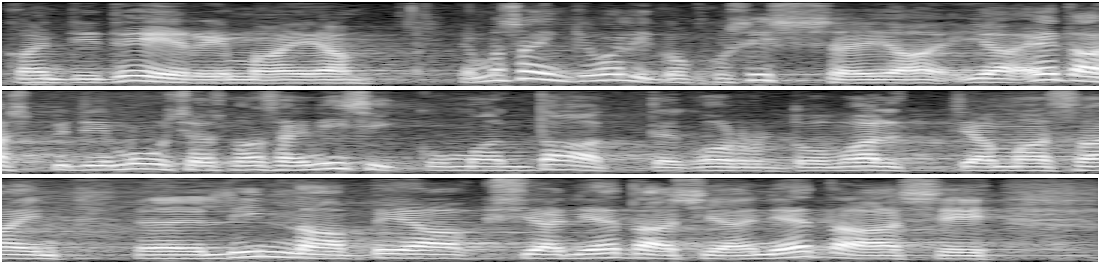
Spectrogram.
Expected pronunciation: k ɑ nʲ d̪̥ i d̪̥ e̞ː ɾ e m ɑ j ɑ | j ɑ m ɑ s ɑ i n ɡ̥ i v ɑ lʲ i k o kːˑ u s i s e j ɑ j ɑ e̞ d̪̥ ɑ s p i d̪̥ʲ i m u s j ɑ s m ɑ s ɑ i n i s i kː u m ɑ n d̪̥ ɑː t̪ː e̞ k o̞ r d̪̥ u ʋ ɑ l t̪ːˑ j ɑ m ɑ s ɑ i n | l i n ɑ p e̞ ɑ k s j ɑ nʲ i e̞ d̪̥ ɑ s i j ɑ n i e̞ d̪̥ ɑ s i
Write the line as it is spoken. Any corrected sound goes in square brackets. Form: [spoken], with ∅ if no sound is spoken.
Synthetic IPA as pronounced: k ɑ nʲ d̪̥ i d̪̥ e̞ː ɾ [i] m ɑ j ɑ | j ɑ m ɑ s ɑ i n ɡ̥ i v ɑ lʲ i k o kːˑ u s i [sː] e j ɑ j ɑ e̞ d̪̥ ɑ s p i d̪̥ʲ i m [uː] s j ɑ s m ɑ s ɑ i n i s i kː u m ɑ n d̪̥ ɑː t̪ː e̞ k o̞ r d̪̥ u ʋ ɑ l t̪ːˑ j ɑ m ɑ s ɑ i n | l i [nː] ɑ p e̞ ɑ k s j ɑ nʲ i e̞ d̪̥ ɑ s i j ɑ n i e̞ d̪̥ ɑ s i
